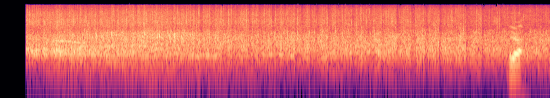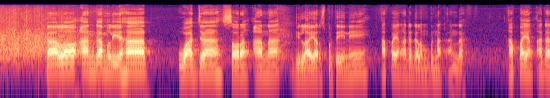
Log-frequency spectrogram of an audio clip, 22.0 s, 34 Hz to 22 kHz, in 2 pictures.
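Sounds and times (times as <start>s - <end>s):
audience applauding: 0.5s - 12.6s.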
